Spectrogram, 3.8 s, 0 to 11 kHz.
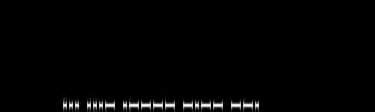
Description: Morse code, heard as a keyed tone, about 40 wpm, 690 Hz. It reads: SV1YG
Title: DXCC-100 Call Signs - 5 Characters - Repeated 2x - 40wpm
